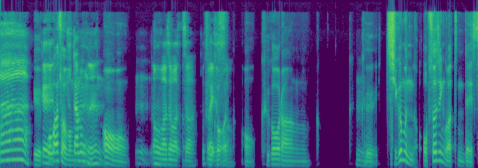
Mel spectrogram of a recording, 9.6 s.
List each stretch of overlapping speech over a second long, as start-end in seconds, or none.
0.7-2.1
